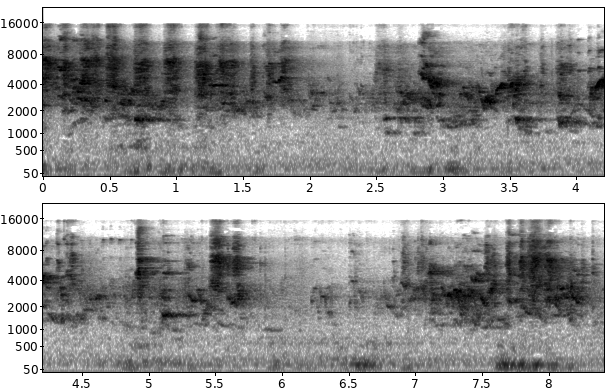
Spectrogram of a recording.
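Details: Playful pet budgies in a group, serenading with a busy high warble of fast chirps and buzzy chatter, broken by brief dips in loudness before the chorus picks up again.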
